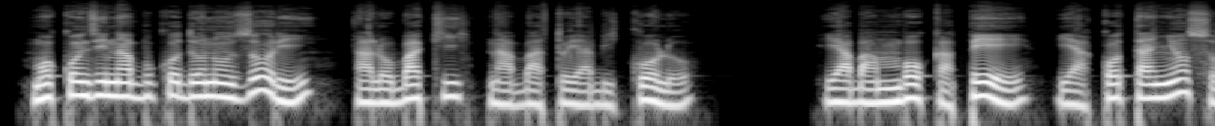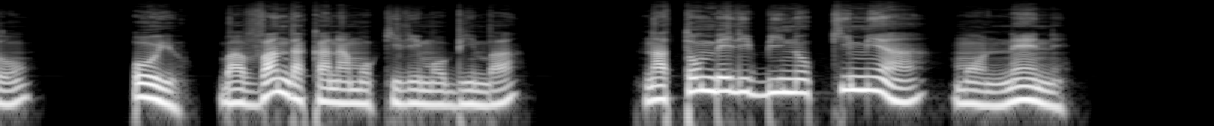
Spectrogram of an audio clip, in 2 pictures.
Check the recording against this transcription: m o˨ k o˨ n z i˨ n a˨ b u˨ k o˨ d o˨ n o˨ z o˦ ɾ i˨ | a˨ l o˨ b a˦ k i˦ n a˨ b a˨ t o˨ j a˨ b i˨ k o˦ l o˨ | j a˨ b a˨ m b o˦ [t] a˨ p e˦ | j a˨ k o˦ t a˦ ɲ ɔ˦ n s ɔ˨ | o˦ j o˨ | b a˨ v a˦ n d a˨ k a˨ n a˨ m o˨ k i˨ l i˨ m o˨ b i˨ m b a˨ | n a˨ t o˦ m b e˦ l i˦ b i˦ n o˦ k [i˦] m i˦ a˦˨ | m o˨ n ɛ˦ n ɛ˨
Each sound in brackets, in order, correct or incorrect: incorrect, correct

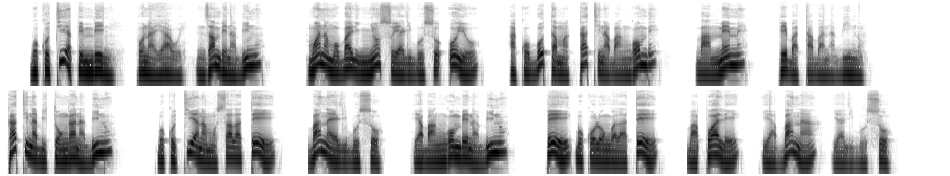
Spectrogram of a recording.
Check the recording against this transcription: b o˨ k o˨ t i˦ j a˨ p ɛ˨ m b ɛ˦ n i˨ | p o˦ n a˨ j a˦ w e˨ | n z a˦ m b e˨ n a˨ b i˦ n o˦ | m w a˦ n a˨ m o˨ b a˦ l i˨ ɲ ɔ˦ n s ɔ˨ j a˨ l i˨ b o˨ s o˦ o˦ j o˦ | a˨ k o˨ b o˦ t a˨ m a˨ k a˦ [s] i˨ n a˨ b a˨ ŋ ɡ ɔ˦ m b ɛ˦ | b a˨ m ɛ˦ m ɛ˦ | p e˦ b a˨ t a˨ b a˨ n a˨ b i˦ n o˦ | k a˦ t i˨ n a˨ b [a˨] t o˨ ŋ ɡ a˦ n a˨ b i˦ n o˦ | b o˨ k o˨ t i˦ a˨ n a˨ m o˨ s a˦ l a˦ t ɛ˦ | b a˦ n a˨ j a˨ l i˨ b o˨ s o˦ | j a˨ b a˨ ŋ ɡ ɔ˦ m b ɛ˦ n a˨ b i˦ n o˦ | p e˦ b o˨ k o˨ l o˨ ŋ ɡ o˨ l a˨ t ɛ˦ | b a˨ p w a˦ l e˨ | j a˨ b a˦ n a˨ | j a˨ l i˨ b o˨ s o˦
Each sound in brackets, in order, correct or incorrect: incorrect, incorrect

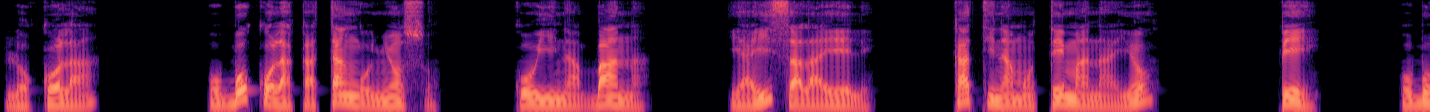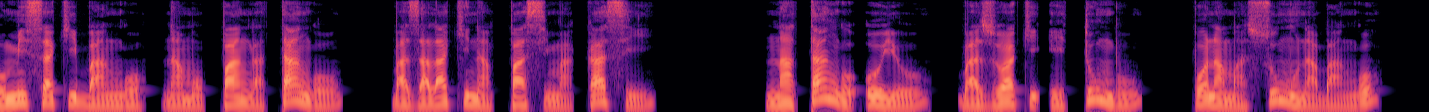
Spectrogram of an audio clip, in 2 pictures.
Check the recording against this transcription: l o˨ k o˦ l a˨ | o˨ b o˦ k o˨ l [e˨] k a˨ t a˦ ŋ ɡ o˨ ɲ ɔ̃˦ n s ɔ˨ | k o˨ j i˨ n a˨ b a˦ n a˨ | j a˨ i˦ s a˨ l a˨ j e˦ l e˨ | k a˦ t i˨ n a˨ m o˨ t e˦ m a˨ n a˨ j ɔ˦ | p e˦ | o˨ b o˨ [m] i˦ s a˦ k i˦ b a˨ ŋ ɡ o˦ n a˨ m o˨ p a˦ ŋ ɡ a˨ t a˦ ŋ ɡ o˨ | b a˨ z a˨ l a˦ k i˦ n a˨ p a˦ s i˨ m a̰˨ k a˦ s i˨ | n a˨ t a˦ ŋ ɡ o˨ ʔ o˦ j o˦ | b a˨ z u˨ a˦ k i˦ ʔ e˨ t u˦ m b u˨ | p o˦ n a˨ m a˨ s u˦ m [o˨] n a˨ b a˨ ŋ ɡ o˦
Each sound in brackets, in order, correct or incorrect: incorrect, correct, incorrect

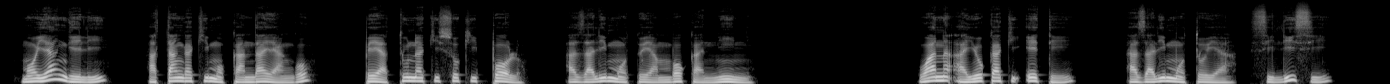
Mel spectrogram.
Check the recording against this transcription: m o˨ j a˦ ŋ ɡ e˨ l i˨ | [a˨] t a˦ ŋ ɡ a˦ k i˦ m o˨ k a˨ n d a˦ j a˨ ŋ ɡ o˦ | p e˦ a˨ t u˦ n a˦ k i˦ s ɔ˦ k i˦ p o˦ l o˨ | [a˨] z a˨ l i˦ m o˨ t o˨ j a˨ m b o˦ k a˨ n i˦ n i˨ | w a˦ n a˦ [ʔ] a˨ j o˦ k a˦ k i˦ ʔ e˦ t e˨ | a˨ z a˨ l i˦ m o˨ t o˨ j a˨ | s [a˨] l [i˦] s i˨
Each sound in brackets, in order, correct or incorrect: correct, correct, correct, incorrect, correct

